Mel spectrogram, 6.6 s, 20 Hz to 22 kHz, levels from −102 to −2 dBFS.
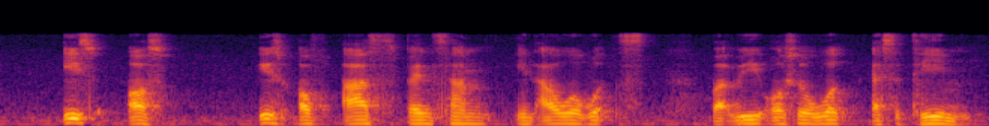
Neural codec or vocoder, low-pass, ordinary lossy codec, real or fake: vocoder, 22.05 kHz, 80 mel bands, Vocos; 7.2 kHz; none; fake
